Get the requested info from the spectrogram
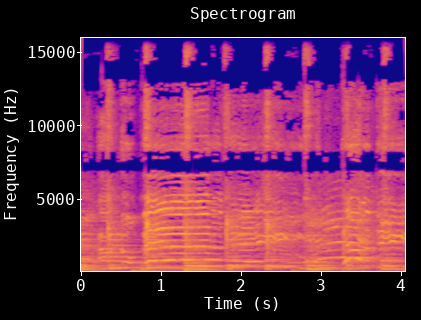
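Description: A woman singing through a microphone, holding long notes with vibrato, over live keyboard accompaniment.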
